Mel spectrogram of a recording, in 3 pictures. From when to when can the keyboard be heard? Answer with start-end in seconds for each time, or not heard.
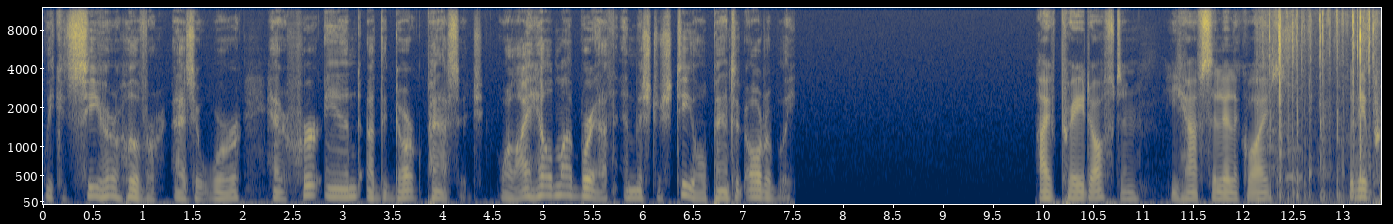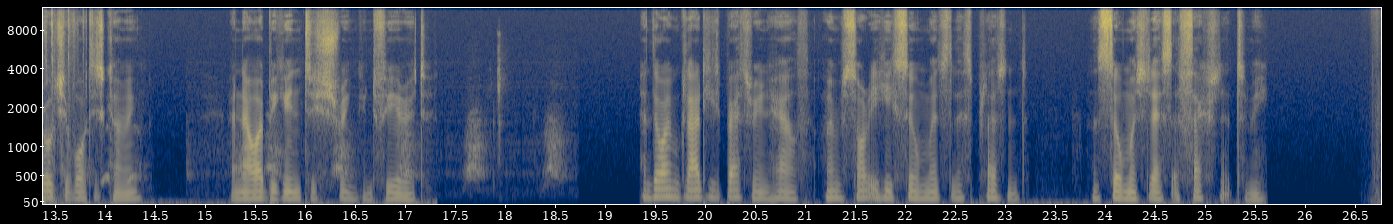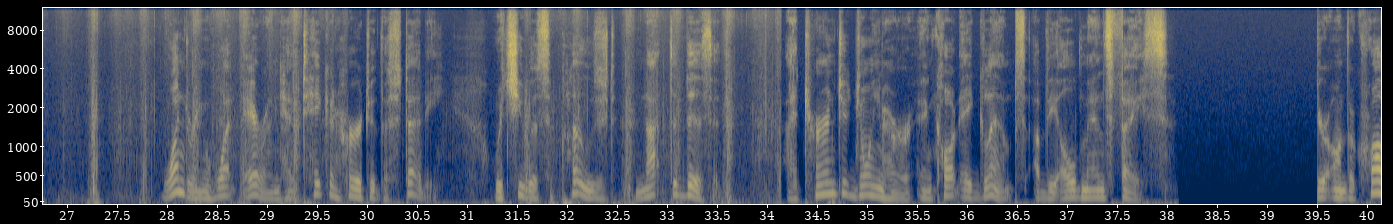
12.1-13.8.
